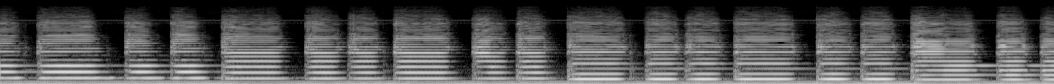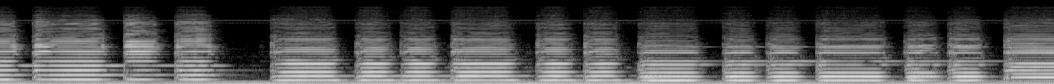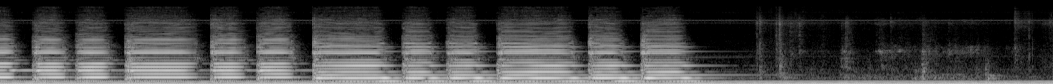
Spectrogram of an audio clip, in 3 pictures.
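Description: Cello playing the D major scale descending, each of the eight notes bowed as a group of short repeated strokes in the "Run Pony Hop Bunny" rhythm, stepping down in pitch about every three and a half seconds and stopping near the end. A steady low hum runs underneath.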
